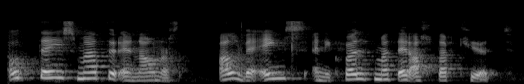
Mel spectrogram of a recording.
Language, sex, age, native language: Icelandic, female, 40-49, Icelandic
